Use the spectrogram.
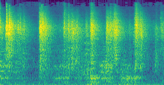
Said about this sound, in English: Oh, here come dogs. Just barreling in.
